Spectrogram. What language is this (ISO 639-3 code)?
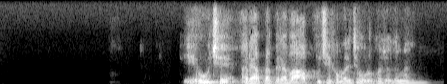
guj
